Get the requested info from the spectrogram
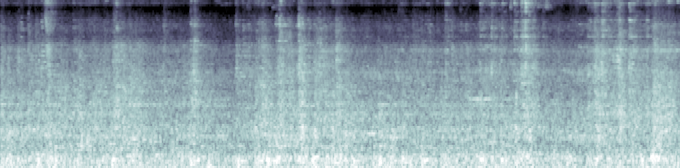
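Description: Pakistan Railways passenger coaches of the Millat Express rolling past the platform as the train arrives, with a steady noise of wheels running on the rails and light clatter over the rail joints.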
